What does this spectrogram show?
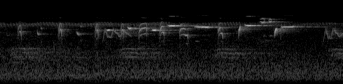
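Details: Juvenile grey fantail, a stray bird whose features proved hard to pin down so its identity was uncertain, recorded 18 April 2011, gives thin, very high squeaky chips and short twittery notes at an uneven pace over faint hiss.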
